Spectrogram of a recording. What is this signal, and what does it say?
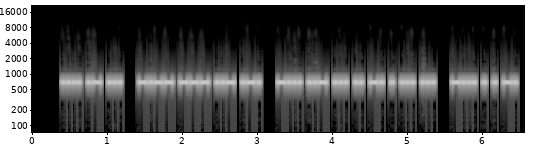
Morse code, heard as a keyed tone, about 36 wpm, 700 Hz. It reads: HAS YOUR BUSINESS BEEN
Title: Sentences from Top 1000 Words - Review Part 6 - 35wpm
